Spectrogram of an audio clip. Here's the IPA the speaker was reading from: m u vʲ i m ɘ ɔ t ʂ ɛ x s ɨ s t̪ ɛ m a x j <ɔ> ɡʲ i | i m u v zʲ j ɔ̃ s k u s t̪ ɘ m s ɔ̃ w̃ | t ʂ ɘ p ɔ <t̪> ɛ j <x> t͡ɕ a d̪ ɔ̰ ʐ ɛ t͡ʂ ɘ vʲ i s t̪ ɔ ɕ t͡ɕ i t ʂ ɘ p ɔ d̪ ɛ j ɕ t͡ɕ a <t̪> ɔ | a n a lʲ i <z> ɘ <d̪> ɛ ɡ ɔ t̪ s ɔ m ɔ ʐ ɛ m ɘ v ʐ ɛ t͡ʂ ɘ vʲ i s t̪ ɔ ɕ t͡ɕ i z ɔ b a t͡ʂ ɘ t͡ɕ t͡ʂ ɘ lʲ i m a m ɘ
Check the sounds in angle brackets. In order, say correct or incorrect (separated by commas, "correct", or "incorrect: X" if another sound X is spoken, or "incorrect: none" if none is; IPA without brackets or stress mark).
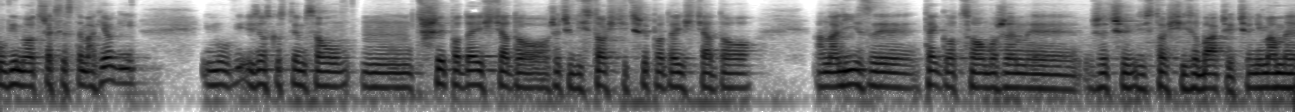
correct, incorrect: d̪, incorrect: ɕ, incorrect: d̪, correct, incorrect: t̪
